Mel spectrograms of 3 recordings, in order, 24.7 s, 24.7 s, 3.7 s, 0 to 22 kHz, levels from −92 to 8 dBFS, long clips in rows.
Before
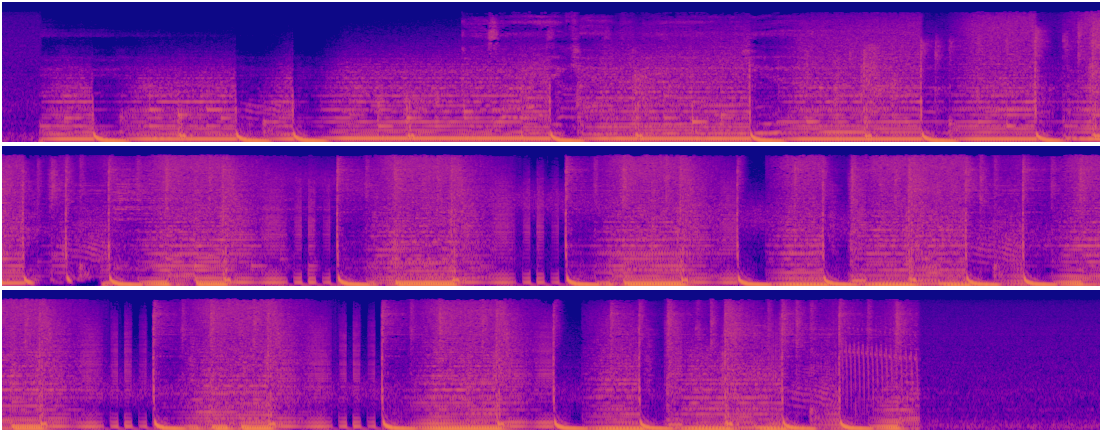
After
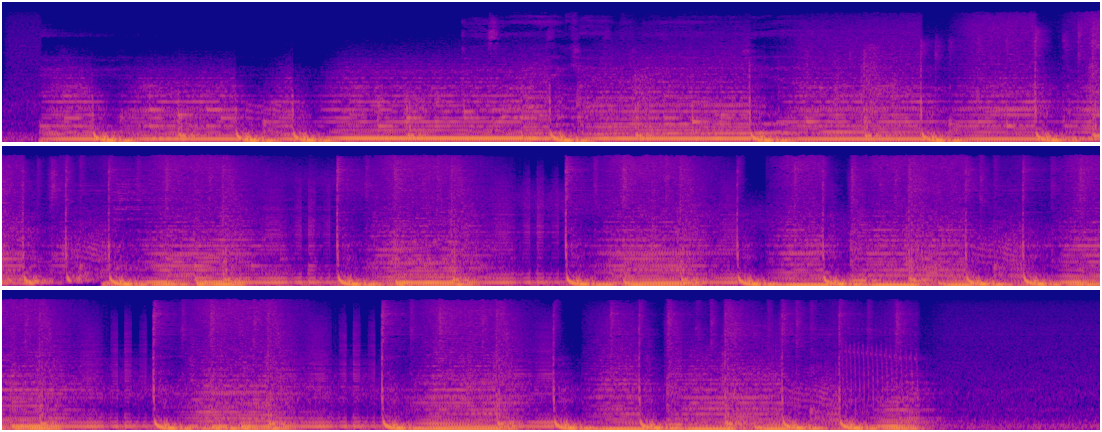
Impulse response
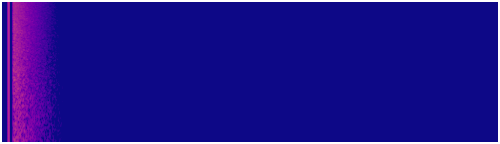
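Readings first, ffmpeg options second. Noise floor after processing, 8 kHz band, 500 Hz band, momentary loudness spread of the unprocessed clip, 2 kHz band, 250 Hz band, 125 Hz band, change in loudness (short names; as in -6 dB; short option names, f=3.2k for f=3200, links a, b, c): -50 dBFS, -10.5 dB, -1.5 dB, 6 LU, -7.5 dB, +1.0 dB, +2.5 dB, +1.0 dB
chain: -filter_complex "[0:a]asplit=2[a][b];[1:a]atrim=start_sample=2205,lowpass=2.3k,lowshelf=f=480:g=10.5[c];[b][c]afir=irnorm=-1:irlink=0,volume=-9dB[d];[a][d]amix=inputs=2:normalize=0,adynamicequalizer=threshold=0.00355:dfrequency=1600:dqfactor=0.7:tfrequency=1600:tqfactor=0.7:attack=5:release=100:ratio=0.375:range=4:mode=cutabove:tftype=highshelf,volume=-3.5dB"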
